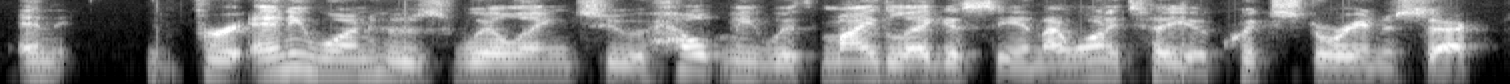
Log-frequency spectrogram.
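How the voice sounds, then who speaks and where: A woman who founded a nonprofit speaks in an interview, her lowish voice a little fast, with no echo. She tells stories earnestly, with frequent ums and restarts.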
